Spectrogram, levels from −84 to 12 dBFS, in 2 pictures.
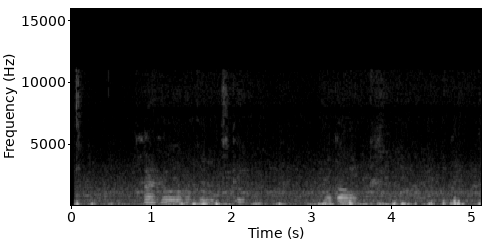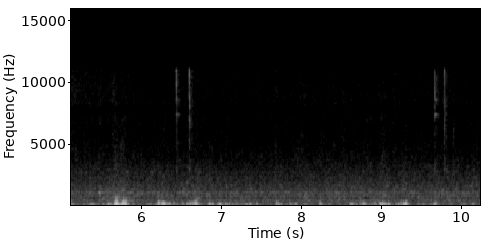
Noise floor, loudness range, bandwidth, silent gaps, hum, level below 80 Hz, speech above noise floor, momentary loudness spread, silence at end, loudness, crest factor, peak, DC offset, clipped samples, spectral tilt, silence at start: -47 dBFS; 8 LU; 11.5 kHz; none; none; -36 dBFS; 20 dB; 18 LU; 0.05 s; -30 LUFS; 26 dB; -4 dBFS; under 0.1%; under 0.1%; -9.5 dB/octave; 0.05 s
